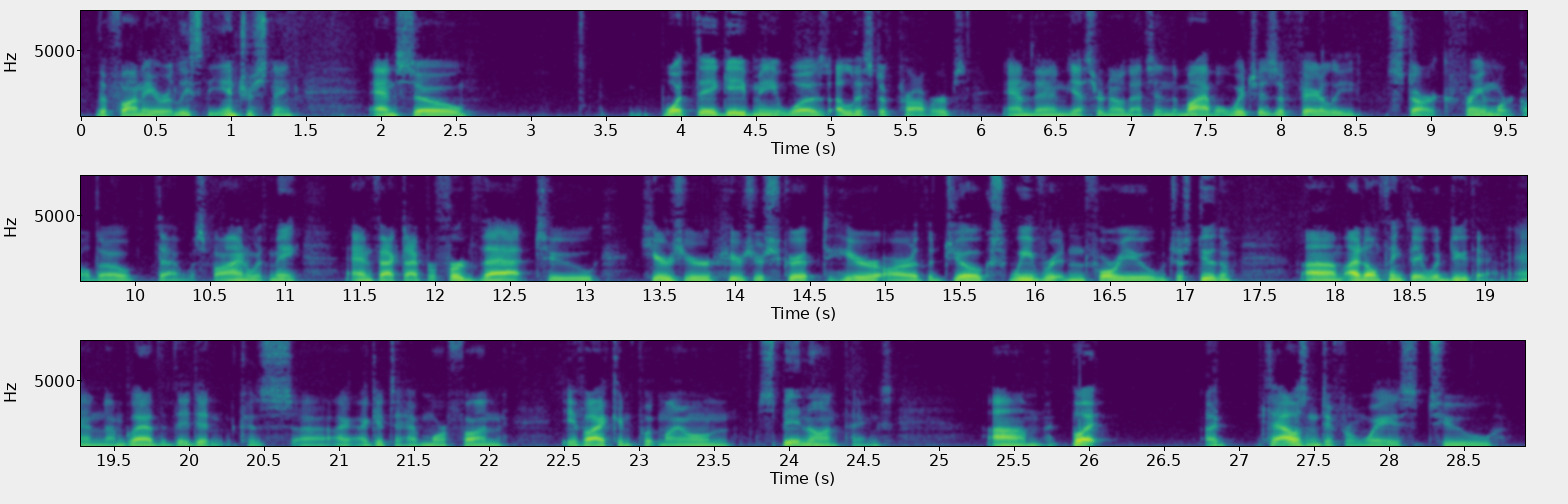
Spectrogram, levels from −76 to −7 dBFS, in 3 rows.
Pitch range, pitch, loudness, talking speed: 85-105 Hz, 95 Hz, -21 LUFS, 210 wpm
